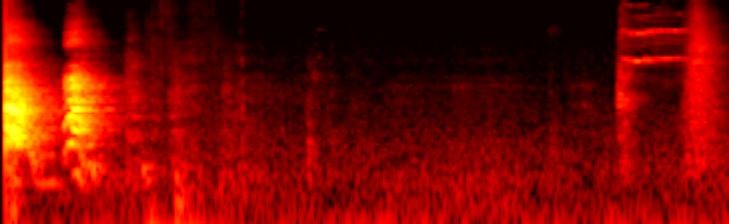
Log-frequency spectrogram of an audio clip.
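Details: German Shepherd kept occupied at home: two loud, sharp barks in quick succession at the start, then near silence, and a brief thin whistling tone with a rustle near the end.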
